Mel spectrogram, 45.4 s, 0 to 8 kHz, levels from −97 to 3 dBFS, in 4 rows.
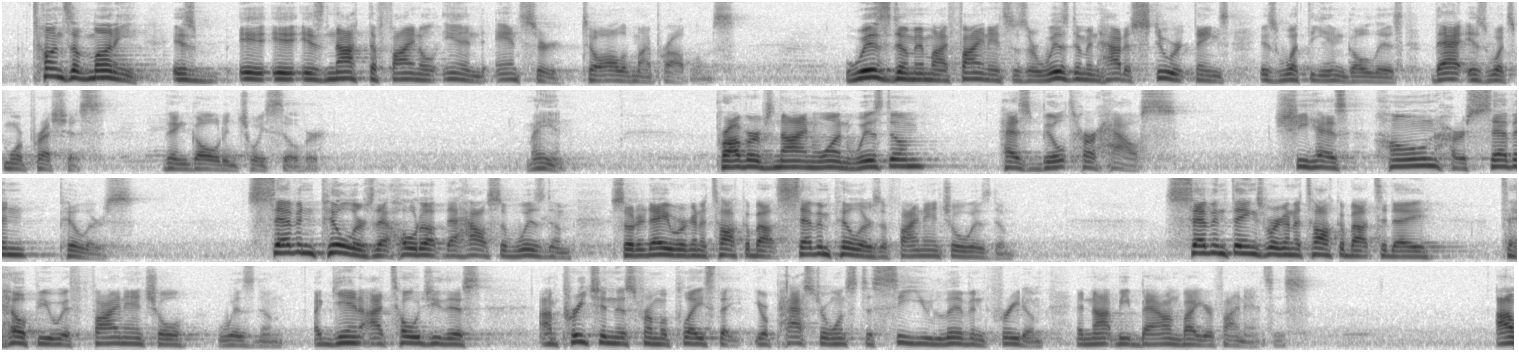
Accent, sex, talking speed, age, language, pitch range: American, male, 160 wpm, 30-49, English, 145-180 Hz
